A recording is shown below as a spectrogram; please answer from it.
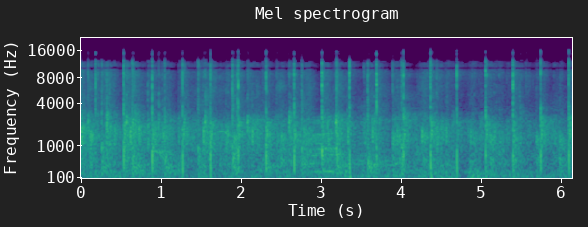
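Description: A small audience applauding, the separate hand claps quick and irregular.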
